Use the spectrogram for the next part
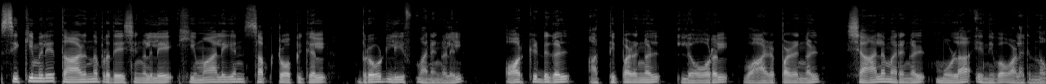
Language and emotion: Malayalam, neutral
